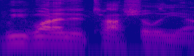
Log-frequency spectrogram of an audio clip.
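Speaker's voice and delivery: plain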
